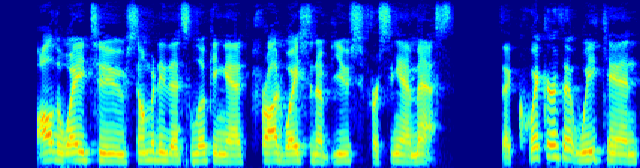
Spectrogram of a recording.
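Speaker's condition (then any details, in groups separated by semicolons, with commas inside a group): No condition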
